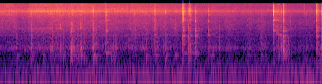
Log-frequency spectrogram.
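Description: Slotted metal spatula stirring and scraping a sizzling onion-tomato masala in a pressure cooker. The frying paste gives a steady sizzle, and the spatula knocks sharply against the pot a few times, loudest about three and a half and five and a half seconds in.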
